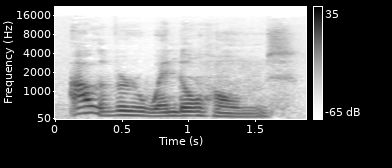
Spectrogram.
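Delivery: plain reading voice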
